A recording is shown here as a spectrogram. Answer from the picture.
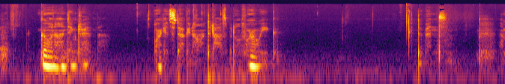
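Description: A woman's soft-spoken, whispery voice close to the microphone, in two short phrases, followed by a few faint small clicks near the end.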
